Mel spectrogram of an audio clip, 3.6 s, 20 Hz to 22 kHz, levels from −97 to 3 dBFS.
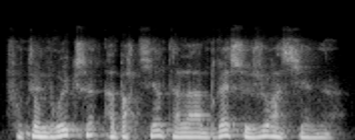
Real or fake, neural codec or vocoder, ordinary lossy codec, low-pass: real; none; Opus, 32 kbps; 7.2 kHz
